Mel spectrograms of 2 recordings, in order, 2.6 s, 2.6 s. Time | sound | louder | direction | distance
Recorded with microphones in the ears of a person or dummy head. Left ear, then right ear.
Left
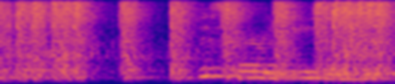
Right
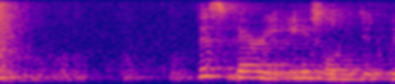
1.3 | a woman speaking | right 5 dB | 60° right (ahead or behind) | 0.7 m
